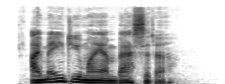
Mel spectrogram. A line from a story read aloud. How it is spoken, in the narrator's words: the king called out hastily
